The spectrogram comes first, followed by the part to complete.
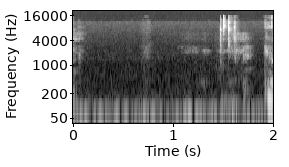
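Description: A few faint computer mouse clicks during a pause, clustered about one and a half seconds in. A voice starts speaking right at the end.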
